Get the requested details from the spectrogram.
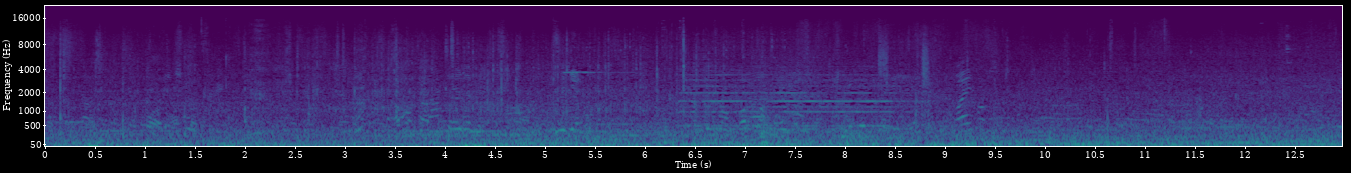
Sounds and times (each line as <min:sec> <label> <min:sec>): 0:00.0 cars 0:12.9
